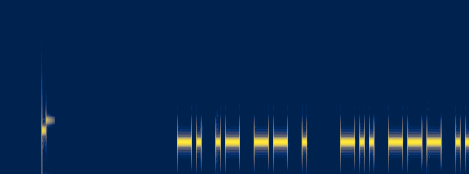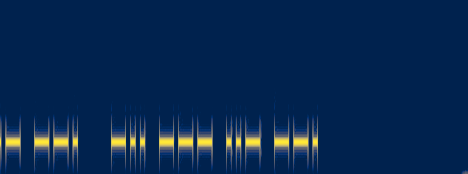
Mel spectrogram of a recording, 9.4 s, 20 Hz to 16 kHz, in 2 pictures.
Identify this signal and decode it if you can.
Morse code, heard as a keyed tone, about 25 wpm, 700 Hz. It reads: NAME DOUG DOUG
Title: Practice QSO - Exchange 1 - Beginning - 25wpm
